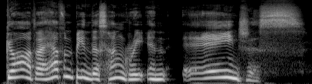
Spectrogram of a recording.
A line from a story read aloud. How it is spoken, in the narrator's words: she groans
